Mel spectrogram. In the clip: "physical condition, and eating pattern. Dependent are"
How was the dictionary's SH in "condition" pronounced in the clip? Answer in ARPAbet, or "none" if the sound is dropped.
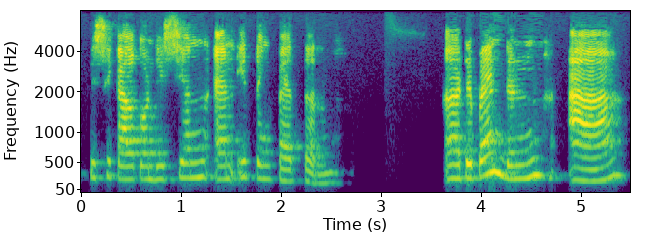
S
